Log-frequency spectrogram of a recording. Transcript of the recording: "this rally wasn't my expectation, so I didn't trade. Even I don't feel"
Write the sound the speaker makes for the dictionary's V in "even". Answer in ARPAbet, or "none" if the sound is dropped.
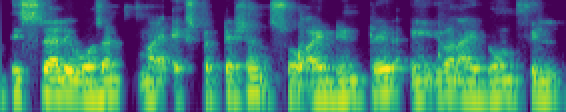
V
